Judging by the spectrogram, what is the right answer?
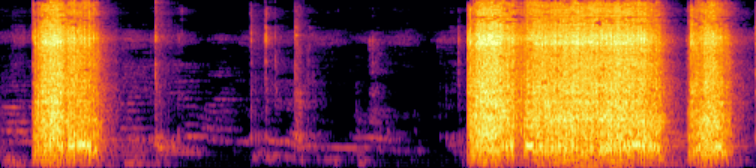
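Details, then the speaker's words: Electric drill run in short bursts before repair: harsh, rough rattle from inside, with the chuck out of balance. "तो देखिए दोस्तों इस दिल के अंदर से बहुत जोर से आवाज़ ए रही है और दिल के चक्कर भी बैलेंस गड़बड़ है"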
